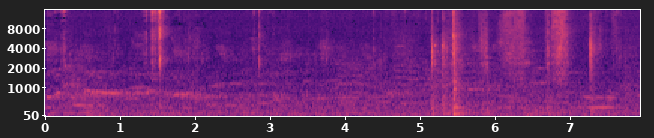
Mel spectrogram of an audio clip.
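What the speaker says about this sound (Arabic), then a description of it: "هبدأ اقصه" Scissors snip through crochet yarn, a few quiet close cuts and a rustle standing out from a soft background hush, with light handling noise between the snips.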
